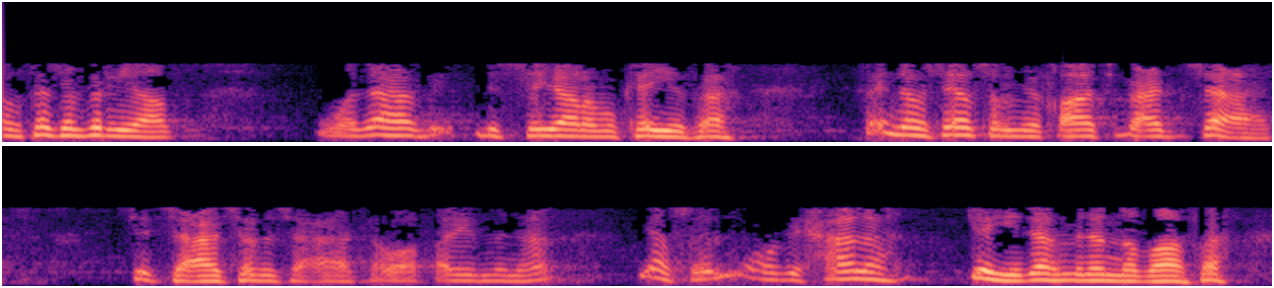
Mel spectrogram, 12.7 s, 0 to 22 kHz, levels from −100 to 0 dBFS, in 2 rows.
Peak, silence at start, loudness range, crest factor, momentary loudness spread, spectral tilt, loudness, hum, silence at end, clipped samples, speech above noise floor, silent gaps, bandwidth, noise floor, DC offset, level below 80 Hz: -2 dBFS; 0 s; 6 LU; 20 dB; 12 LU; -7.5 dB/octave; -23 LUFS; none; 0.2 s; under 0.1%; 37 dB; none; 3.7 kHz; -59 dBFS; under 0.1%; -62 dBFS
